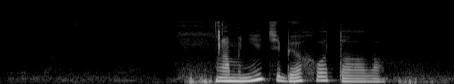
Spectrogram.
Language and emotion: Russian, sad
